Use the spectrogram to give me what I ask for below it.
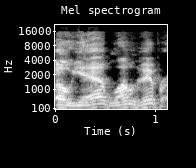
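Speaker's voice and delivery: normal talking voice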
